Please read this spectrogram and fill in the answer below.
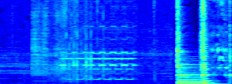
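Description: A faint warbling electronic ring, about a second long, then music comes in loudly just before the end.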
